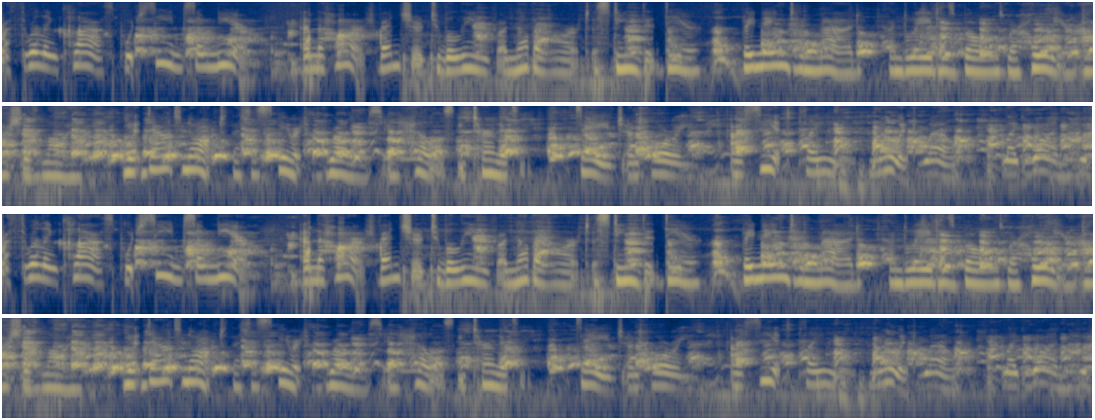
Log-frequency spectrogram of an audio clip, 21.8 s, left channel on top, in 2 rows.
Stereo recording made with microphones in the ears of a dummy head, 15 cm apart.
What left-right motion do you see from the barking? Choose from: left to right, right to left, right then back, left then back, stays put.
right to left.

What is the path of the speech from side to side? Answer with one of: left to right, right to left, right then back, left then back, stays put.
right to left.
